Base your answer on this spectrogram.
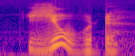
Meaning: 1. earth, soil; a rock- or sand-based unconsolidated material in which land plants grow 2. earth, ground (as opposed to the sky or sea)
- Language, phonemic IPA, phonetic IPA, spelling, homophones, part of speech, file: Swedish, /juːrd/, [juːɖ], jord, gjord / hjord, noun, Sv-jord.ogg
